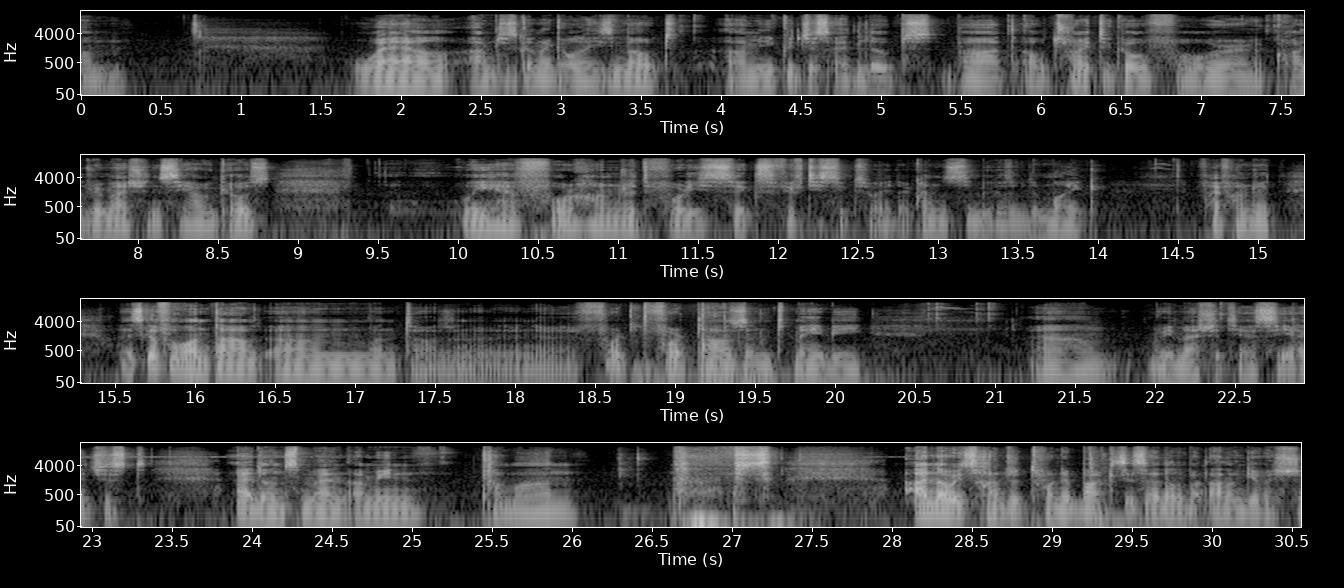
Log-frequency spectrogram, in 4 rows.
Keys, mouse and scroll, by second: 3.2 click, 3.7 click, 5.7 click, 7.4 click, 15.8 click, 19.3 0, 19.4 0, 20.8 click, 22.3 click, 22.8 middle click, 25.0 /, 26.3 Tab, 26.9 /, 27.3 Tab, 29.2 n, 29.7 middle click, 30.1 scroll up 3.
